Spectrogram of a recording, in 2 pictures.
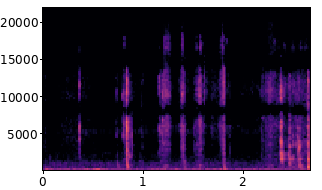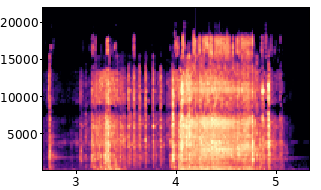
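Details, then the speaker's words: Ryobi two-stroke string trimmer that wouldn't start, after carb disassembly with the idle screw turned out and fuel confirmed flowing via purge bulb: pull-start clacks, a short ragged burst, then it dies within a second; stalls after starting, idle screw setting suspected. "Well, that didn't turn out like we wanted it to. Now because we turned out the idle screw when taking the carb apart, we'll turn it back in some and try it again."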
